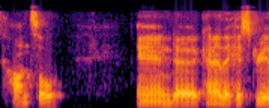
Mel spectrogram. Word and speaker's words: Consul: and specifically what is console which is actually pronounced console and kind of the history of the name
